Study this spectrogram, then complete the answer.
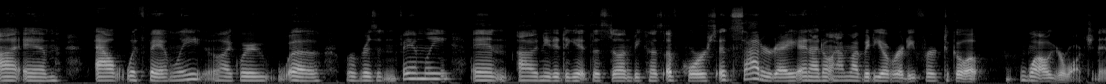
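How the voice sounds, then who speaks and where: A quiet, raspy put-on character voice from a woman, fairly low in pitch, fairly quick, with ordinary pitch variation. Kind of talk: casual, chatty tutorial. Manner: speaking quietly.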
